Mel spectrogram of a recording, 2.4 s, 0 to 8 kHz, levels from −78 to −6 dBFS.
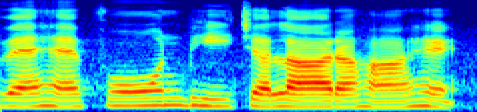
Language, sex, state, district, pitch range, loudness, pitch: Hindi, female, Haryana, Charkhi Dadri, 160-185 Hz, -17 LUFS, 165 Hz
